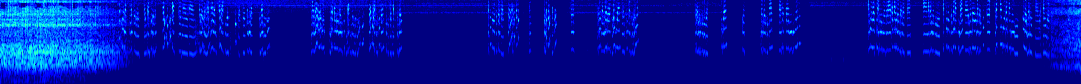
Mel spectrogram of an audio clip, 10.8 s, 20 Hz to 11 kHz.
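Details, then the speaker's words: Sky-Watcher Az-GTI mount after maintenance, clutches closed, slewing at maximum speed 9 from the app: a faint high-pitched stepping whine in short bursts, smooth and even, no grinding; drives healthy. "And the mount seems to move properly and smoothly. There is no much of a bad noise."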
